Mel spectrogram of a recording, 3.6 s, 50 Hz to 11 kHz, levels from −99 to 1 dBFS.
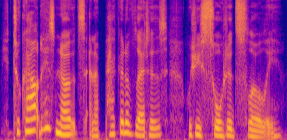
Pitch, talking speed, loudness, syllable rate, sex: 195 Hz, 235 wpm, -19 LUFS, 5.9 syllables/s, female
